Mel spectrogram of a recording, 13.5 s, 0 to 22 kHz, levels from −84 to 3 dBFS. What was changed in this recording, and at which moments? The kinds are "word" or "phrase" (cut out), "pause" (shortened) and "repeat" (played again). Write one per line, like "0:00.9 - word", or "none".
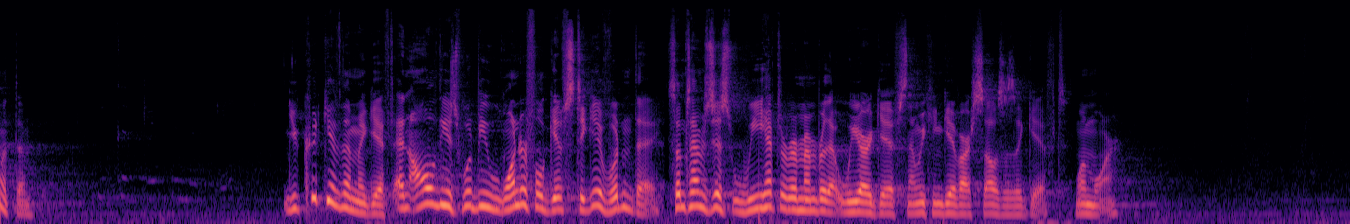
0:06.6 - pause
0:10.7 - pause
